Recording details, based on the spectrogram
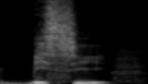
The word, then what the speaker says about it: Bizi: Jean-Noël, membre d'un drôle de beau mouvement, BICI, qui s'écrit B-I-Z-I, mais BICI.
